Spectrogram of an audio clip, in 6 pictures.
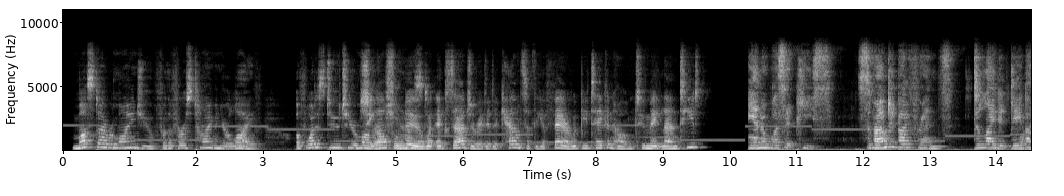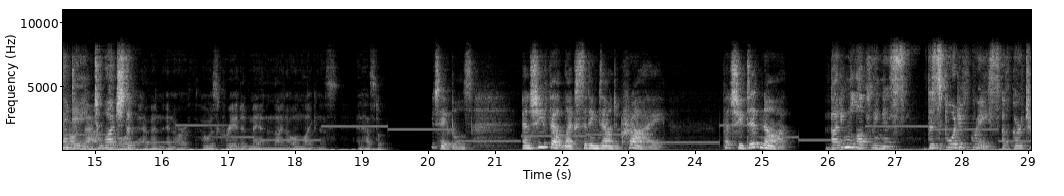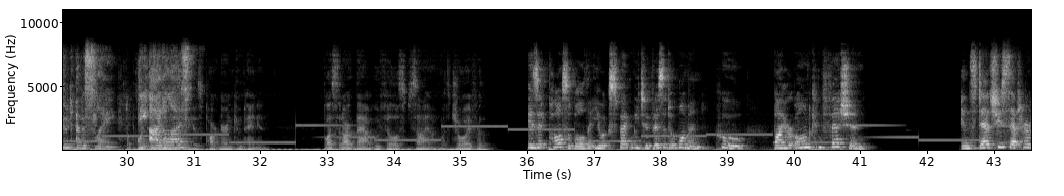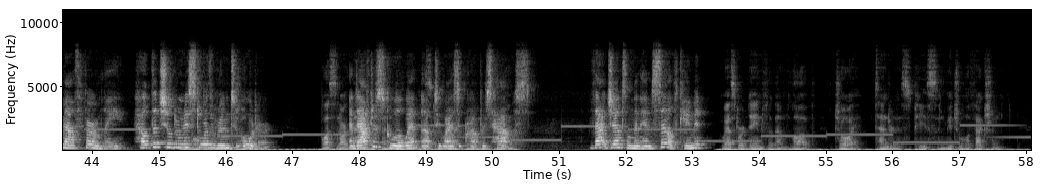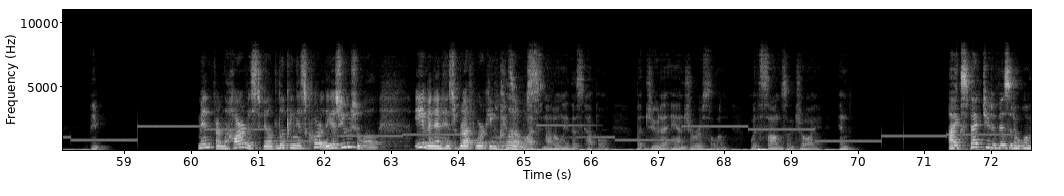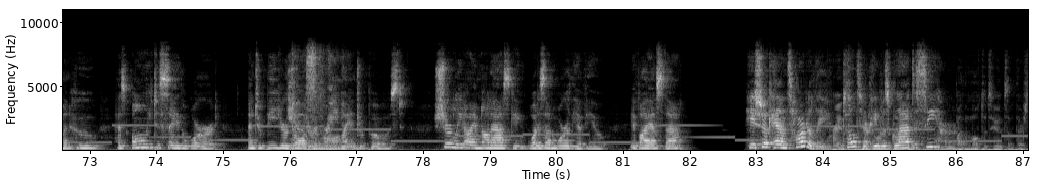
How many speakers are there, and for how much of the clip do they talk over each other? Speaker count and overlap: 4, about 13%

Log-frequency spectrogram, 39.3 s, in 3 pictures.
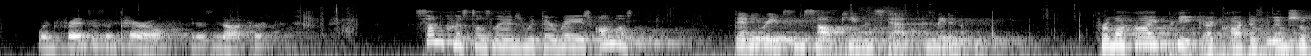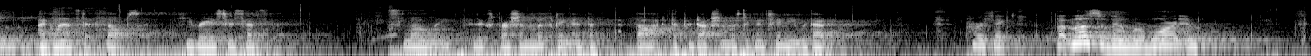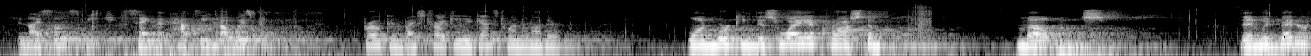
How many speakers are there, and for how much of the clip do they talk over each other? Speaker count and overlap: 5, no overlap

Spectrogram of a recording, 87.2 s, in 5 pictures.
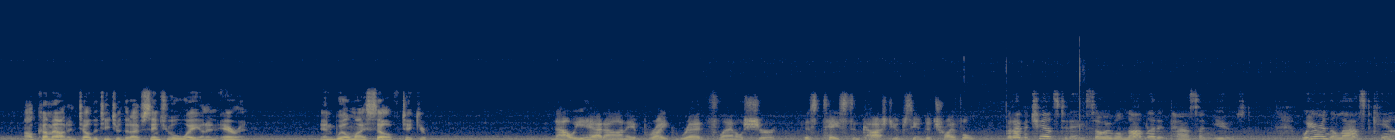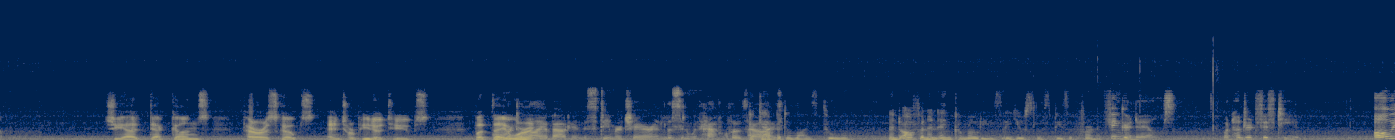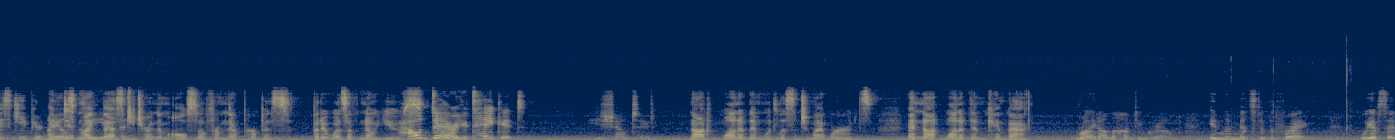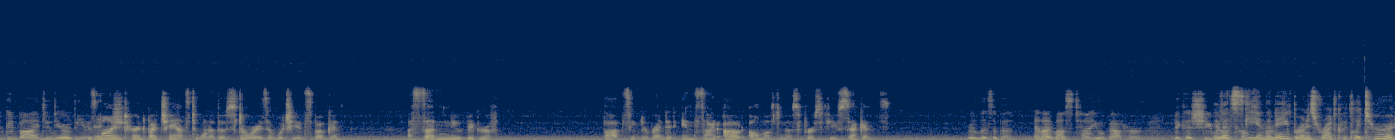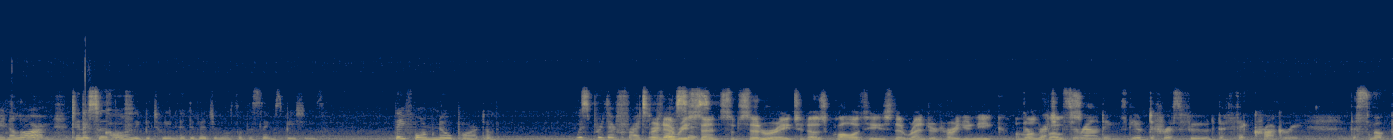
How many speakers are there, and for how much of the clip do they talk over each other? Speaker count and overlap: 9, about 9%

